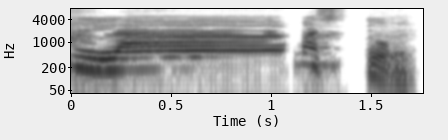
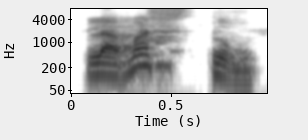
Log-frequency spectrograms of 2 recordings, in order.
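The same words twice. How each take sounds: First: The first vowel is held long. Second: The first vowel is kept short. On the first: It means having intercourse. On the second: It means touching.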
